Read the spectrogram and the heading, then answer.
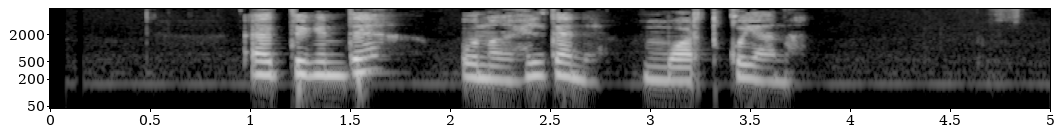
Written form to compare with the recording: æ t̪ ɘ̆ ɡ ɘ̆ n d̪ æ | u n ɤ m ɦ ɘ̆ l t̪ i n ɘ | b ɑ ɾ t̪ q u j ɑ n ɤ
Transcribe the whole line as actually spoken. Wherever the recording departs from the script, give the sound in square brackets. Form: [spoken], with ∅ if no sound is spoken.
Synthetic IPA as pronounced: æ t̪ ɘ̆ ɡ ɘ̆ n d̪ æ | u n ɤ [ɴ] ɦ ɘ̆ l t̪ [æ] n ɘ | [m] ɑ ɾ t̪ q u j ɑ n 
